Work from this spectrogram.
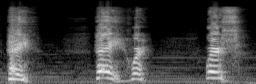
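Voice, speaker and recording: A man's voice: extremely high pitch, big pitch swings, very slow, gravelly, bright, forceful tone, faint music behind, pitched above the performer's own voice, exaggerated voice. A man voicing an anguished, despairing glowing spark creature in an amateur audio drama, pleading in repeated bursts. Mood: urgent, calling out.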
